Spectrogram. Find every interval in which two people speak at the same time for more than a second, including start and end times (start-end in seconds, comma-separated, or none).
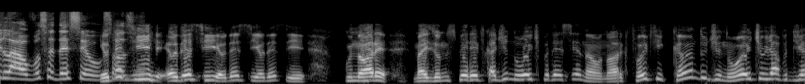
none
